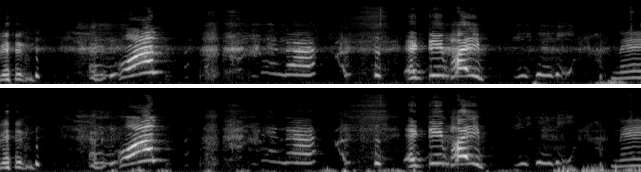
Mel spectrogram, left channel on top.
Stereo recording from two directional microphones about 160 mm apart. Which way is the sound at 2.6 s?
45° left (ahead or behind).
